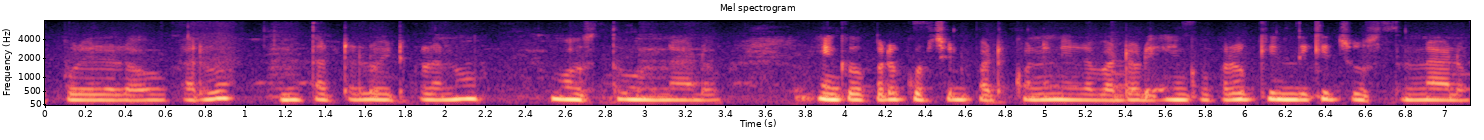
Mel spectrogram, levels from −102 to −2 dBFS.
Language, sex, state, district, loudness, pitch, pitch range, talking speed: Telugu, female, Telangana, Adilabad, -18 LUFS, 205 Hz, 195-215 Hz, 110 wpm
